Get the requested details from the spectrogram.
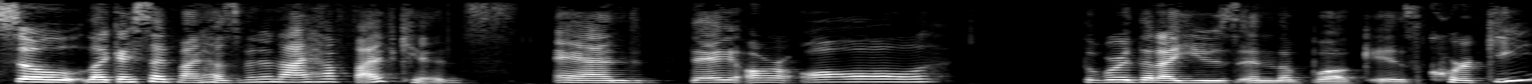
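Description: On a very clean recording with a silent background, a woman speaks fairly slowly. She has an ordinary speaking voice, pitched fairly high. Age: 40s. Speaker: author. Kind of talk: interview.

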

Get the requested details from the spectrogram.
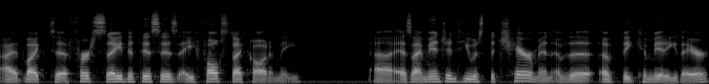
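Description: The recording is very clean, and the background is silent. A man speaks in a normal speaking voice at a medium pitch, with fairly even intonation and a moderate pace. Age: 20s. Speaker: podcast co-host. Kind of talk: casual chat.

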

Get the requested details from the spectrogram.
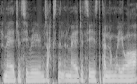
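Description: A man talks at a very fast pace in a Liverpool accent. The recording is very clean, with a silent background. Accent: Scouse (Liverpool). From Liverpool, England. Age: 30s. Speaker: life coach. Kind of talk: personal storytelling monologue. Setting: recorded video. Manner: casual, with frequent fillers and restarts.

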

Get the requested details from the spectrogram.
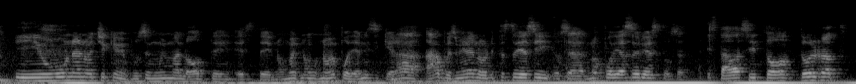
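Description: Very deep and low, a man's voice runs at a very fast pace with hardly any pauses and monotone, flat intonation. Noticeable background noise and audible room echo surround it. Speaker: podcast co-host, cook. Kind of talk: casual chat.

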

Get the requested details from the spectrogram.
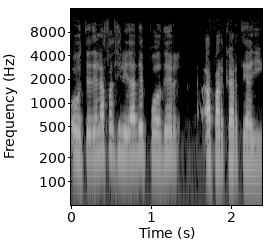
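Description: A woman's normal speaking voice, fairly high in pitch and at a moderate pace, in a very clean, dry, close recording with a silent background and no echo. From Spain, province of Toledo. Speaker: van traveler. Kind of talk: casual interview.

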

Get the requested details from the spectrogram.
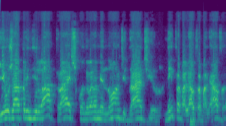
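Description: Speaking with a high pitch, a man uses lively intonation. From Brazil, São Paulo city. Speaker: sales trainer and author. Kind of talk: interview.

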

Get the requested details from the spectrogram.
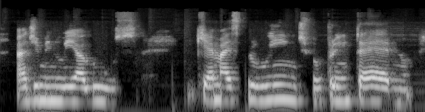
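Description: The pace is fairly quick. A woman talks with monotone, flat intonation. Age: 30s. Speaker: architect and feng shui consultant. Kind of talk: podcast interview.

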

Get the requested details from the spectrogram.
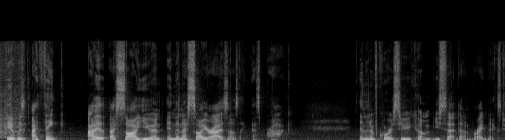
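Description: Speaking at a fairly quick pace with a Southern US accent, a man uses a fairly high pitch, ordinary pitch variation and big swings in loudness. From US South, Georgia. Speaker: middle school worker. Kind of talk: casual chat.

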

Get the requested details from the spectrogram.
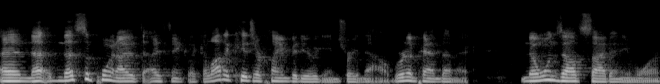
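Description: A man with a Philadelphia accent talks at a very fast pace, his voice somewhat breathy. His tone is dark and mellow, fairly high in pitch, with ordinary pitch variation. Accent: Philadelphia area English. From Delaware County, Pennsylvania. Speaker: podcast host. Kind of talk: casual chat.

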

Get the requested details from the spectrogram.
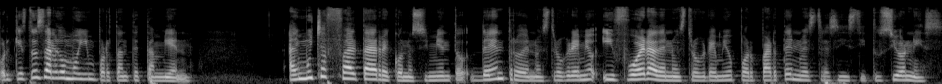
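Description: Recorded very cleanly against a silent background, a woman speaks at a moderate pace. Her medium-pitched voice shows ordinary pitch variation. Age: 30s. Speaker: nurse and podcast host. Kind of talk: solo podcast monologue.

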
